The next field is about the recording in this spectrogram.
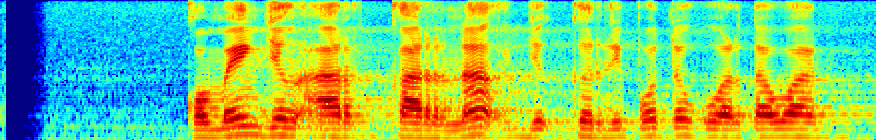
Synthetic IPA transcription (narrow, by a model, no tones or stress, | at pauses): kɔmɛŋd͡ʒɨŋarkarnad͡ʒɨkɨrdipɔt̪ɔkuwart̪awan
